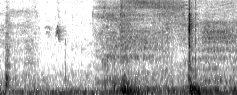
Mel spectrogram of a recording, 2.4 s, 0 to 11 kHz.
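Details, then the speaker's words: 2014 Honda CR-V after replacing slow, intermittent front wiper motor (part 76505-T0A-A01), ignition on, engine off: quiet motor hum with evenly spaced blade sweeps, no grinding or hesitation, then faster speed; normal wiper operation after repair. "it's working fine. All right, can you do it faster? All right, stop."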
